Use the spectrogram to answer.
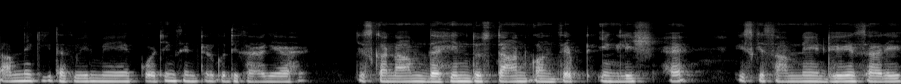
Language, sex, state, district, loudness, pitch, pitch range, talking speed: Hindi, male, Chhattisgarh, Bastar, -19 LUFS, 140 Hz, 135-150 Hz, 155 wpm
